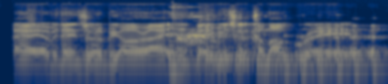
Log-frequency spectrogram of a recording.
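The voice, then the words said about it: Imitates another person's voice. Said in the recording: “I don't know how I feel about that Sly impression ... No, he's Luigi now ... it's disappointing”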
